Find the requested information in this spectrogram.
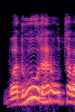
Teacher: अन्य उदाहरण आप देखेंगे, सिंधुर्मी, सिंधुधन उर्मी, लघुधन उर्मी लघुर्मी, और वधूधन उत्सव, इसमें वधूत्सव में क्या है, दीर्घ ऊ है और आगे ह्रस्व ऊ है, तो वधूत्सव हो जाएगा।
